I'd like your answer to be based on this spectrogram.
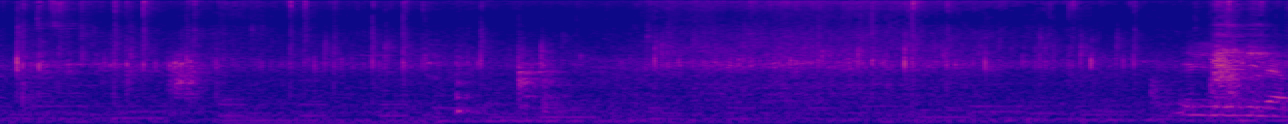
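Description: A tempering of urad dal, cumin and dried red chillies sizzling in hot oil, a steady crackling hiss with sharper bursts as items drop in, and brief background voices.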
